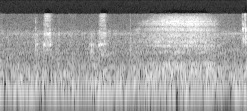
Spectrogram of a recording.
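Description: Faint stylus strokes on a tablet: a couple of light taps, then a short scratching stroke near the end as a line is drawn.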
